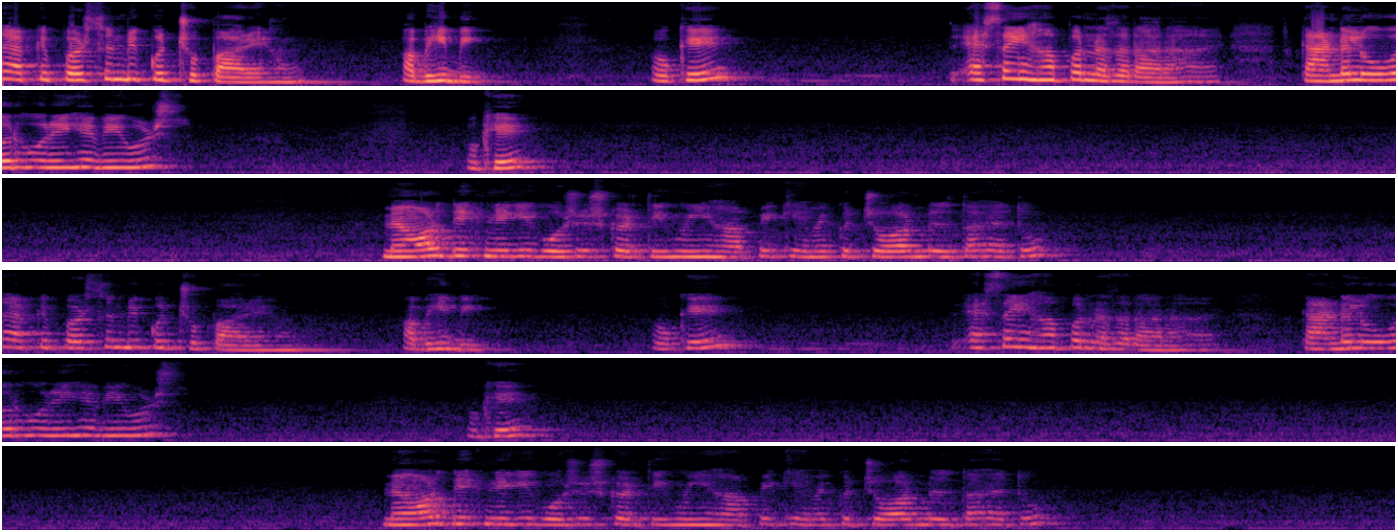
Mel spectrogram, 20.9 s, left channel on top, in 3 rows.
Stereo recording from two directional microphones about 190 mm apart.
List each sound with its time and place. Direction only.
0.0 s a woman's voice: 55° left (ahead or behind)
4.8 s a woman's voice: 55° left (ahead or behind)
9.3 s a woman's voice: 50° left (ahead or behind)
15.8 s a woman's voice: 50° left (ahead or behind)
